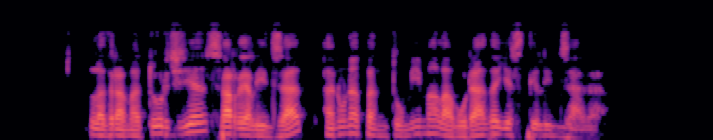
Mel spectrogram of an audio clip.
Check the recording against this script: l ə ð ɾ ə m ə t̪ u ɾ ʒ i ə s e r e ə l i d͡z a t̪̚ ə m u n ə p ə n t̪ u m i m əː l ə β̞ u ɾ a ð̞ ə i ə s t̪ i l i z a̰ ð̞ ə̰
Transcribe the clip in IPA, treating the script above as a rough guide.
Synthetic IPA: l ə ð ɾ ə m ə t̪ u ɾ ʒ i ə s a r e ə l i d͡z a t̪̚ ə n u n ə p ə n t̪ u m i m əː l ə β̞ u ɾ a ð̞ ə i ə s t̪ i l i d͡z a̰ ð̞ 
